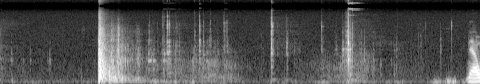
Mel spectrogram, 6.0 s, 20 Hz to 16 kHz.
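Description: A single rifle shot from a Trapdoor Springfield rebarrelled for .30-40 Krag, about a second in, with a decaying echo. It is followed by a few sharp metallic clicks, the last and loudest a little over four seconds in, as the single-shot action is worked and the breech block flipped open.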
